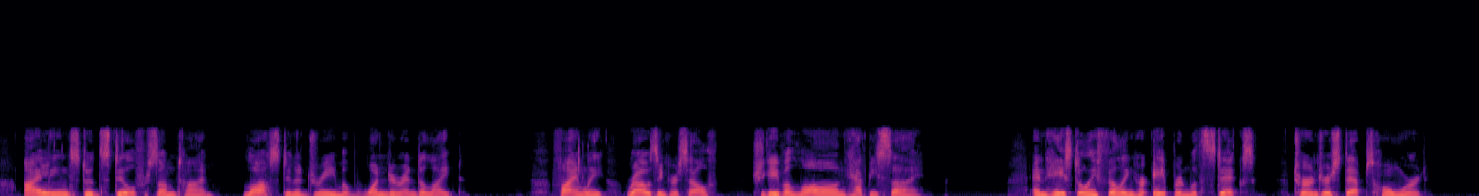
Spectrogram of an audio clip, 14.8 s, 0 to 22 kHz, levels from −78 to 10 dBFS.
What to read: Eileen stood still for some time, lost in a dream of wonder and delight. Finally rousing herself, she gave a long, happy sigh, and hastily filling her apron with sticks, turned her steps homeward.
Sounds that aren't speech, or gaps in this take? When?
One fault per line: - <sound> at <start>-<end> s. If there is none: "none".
none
